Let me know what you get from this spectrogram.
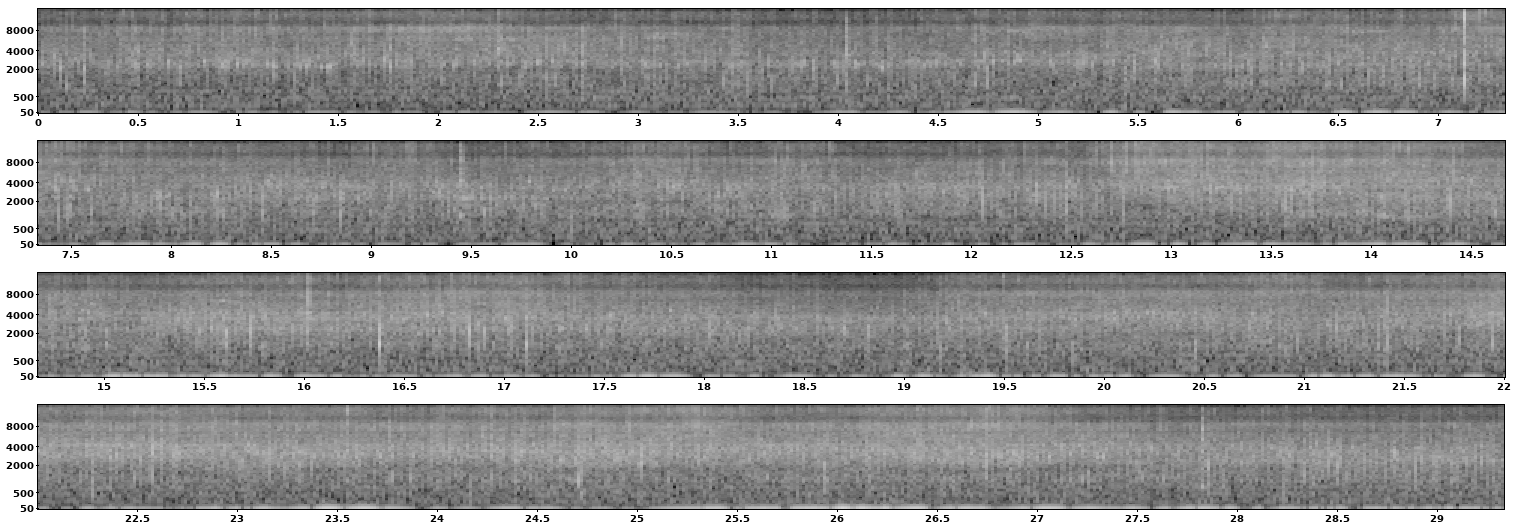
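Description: Bratwursts and black and white pudding sizzling in a frying pan, a steady hiss with small crackles that grows louder about halfway through.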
